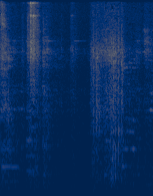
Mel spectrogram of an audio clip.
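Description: Faint rustle of a cardboard LP record jacket being turned over in hand, a short burst about half a second in, then a softer, longer rustle near the end.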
